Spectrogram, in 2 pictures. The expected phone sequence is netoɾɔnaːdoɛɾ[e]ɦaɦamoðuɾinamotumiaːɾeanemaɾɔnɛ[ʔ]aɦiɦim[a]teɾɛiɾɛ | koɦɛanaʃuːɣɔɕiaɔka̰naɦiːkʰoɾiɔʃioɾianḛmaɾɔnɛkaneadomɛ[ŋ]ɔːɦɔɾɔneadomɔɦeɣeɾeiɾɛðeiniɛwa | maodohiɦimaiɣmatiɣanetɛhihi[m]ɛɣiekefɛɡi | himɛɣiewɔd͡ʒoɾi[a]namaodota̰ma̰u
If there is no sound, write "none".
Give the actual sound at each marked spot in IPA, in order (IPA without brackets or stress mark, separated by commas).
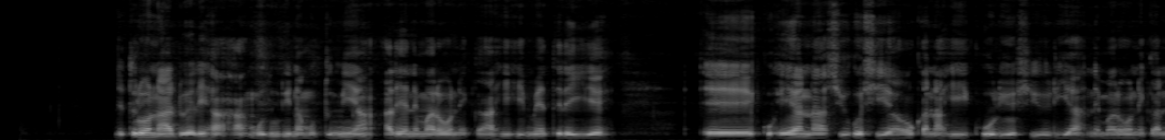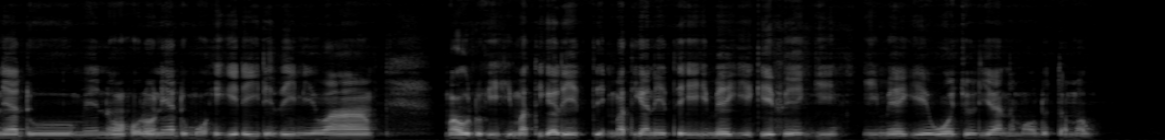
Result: e, k, ɛ, n, m, a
